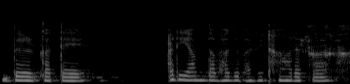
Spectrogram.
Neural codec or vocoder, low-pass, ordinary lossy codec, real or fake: codec, 16 kHz, 4 kbps, FunCodec, trained on LibriTTS, 50 frames a second; none; none; fake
